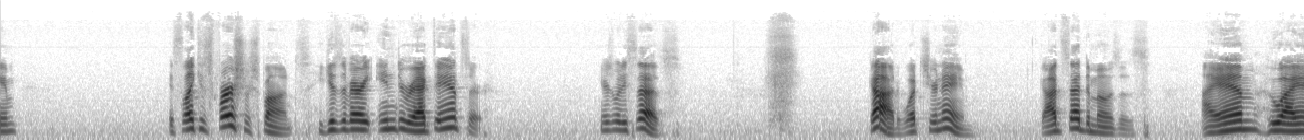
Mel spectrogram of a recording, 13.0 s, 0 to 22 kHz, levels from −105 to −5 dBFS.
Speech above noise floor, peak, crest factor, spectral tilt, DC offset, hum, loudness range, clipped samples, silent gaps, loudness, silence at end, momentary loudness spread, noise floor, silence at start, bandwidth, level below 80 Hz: 44 dB; -8 dBFS; 22 dB; -6.5 dB/octave; under 0.1%; none; 8 LU; under 0.1%; none; -28 LUFS; 0 s; 16 LU; -72 dBFS; 0 s; 11 kHz; -76 dBFS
